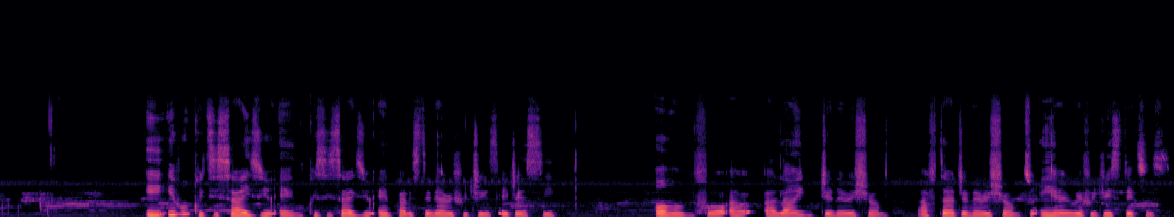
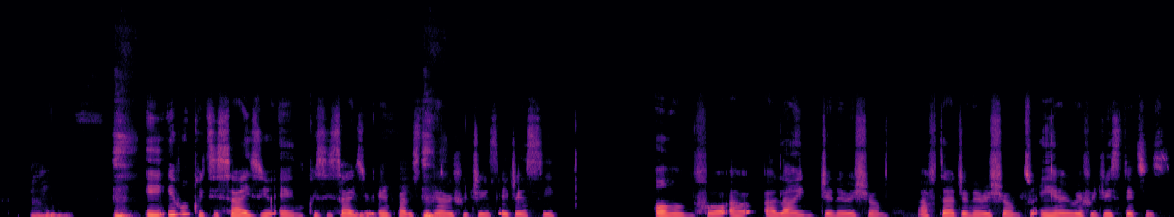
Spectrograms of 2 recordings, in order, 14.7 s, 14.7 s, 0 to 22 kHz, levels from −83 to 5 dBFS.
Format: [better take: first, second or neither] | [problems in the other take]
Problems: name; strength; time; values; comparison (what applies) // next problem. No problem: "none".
first | noise reduction (neural mask model Resemble Enhance denoiser)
